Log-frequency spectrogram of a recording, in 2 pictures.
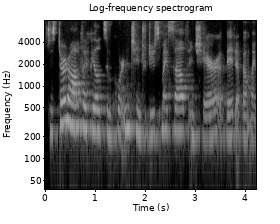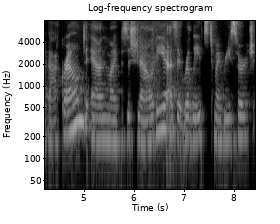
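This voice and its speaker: A middle-aged woman giving a conference presentation on her research, methodical and measured, with occasional fillers and restarts. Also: mid-range voice, darkish tone. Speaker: academic researcher presenting at a symposium. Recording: roomy echo.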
